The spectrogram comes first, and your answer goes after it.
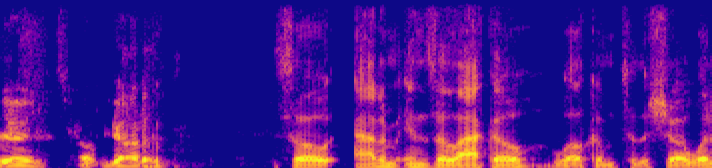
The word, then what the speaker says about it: Inzalaco: time I've never actually asked you how to pronounce it so I've been saying inzalaco to my myself uh but then I read it and I was like no it's probably in zico so you actually had it right the first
